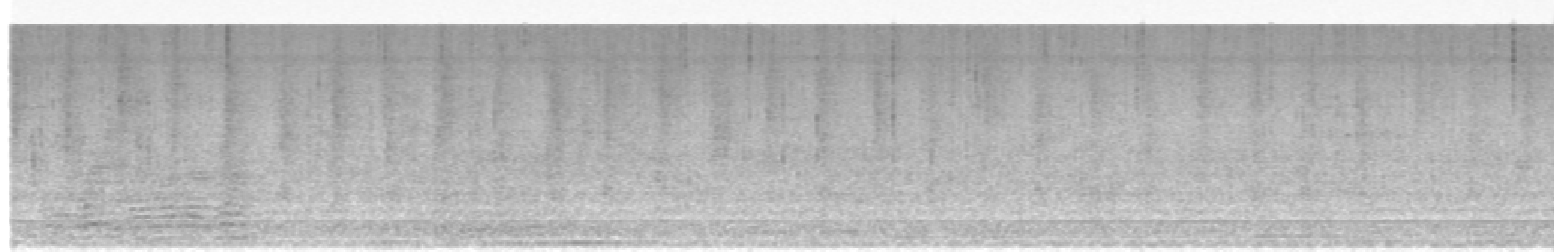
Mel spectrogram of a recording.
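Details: Millions of June bugs in an outbreak drone together, a low steady buzzing hum under a wash of outdoor noise.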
